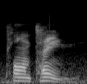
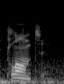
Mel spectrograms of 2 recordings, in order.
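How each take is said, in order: First: The ending does not sound like mountain's. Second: The ending sounds like the end of mountain. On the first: The speaker calls it wrong. "like you call it plantain, and I was just like, that's not how you say it" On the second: The speaker calls it right. "You just basically say it like mount, like how you say mountain"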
